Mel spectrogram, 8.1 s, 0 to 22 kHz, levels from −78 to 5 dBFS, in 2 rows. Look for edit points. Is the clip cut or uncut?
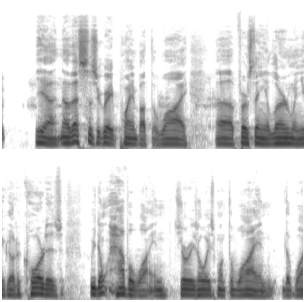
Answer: uncut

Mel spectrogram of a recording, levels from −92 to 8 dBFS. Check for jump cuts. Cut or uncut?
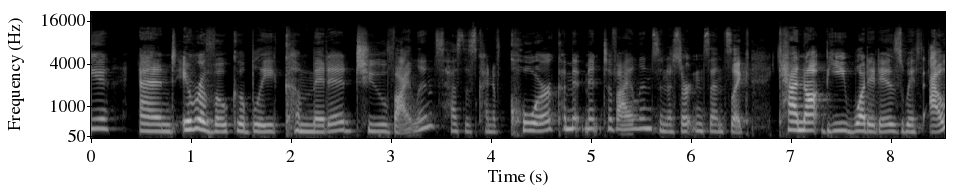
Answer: uncut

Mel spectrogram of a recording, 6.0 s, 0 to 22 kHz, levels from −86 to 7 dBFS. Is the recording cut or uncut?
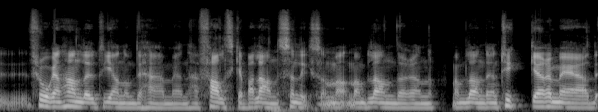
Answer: cut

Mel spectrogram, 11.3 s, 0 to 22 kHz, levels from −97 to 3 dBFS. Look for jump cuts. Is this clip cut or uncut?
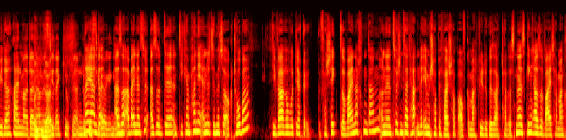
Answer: uncut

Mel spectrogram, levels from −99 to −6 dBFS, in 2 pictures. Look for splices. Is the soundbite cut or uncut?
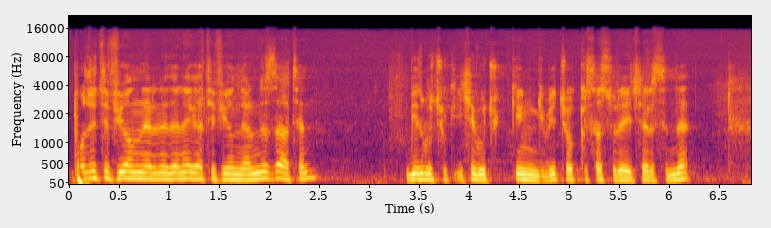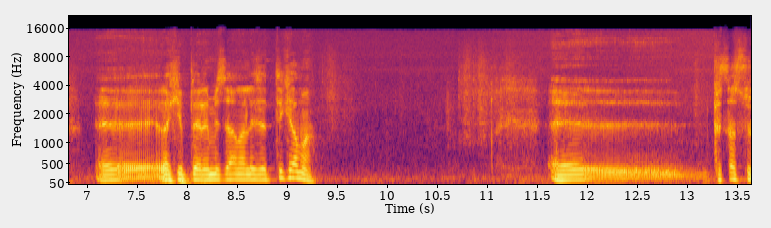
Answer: uncut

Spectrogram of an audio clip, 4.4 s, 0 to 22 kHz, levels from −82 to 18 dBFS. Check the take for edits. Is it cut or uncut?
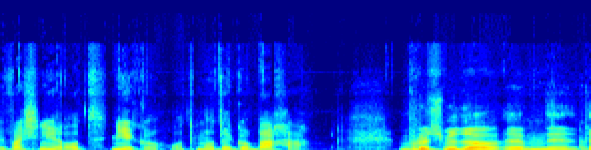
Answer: uncut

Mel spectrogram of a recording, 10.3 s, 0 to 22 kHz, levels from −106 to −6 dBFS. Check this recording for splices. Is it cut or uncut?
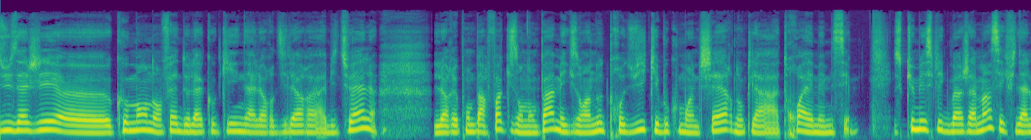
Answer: uncut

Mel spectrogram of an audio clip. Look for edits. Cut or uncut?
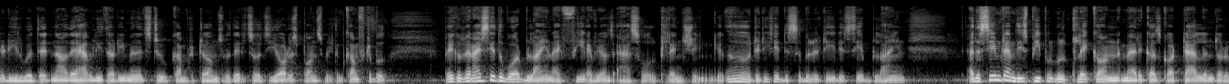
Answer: cut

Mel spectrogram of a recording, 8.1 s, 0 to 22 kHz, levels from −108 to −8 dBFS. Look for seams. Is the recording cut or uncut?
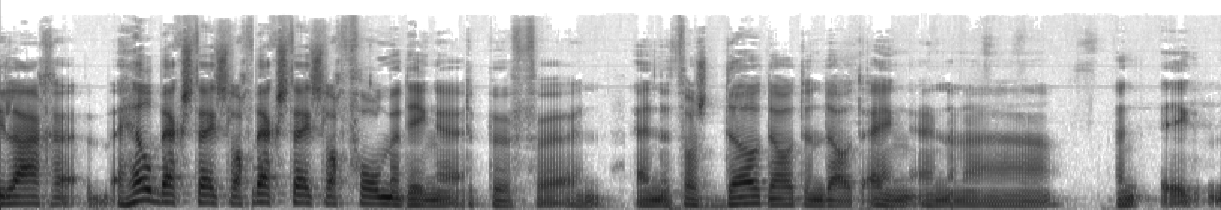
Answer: cut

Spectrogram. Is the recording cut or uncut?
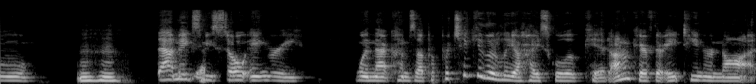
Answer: uncut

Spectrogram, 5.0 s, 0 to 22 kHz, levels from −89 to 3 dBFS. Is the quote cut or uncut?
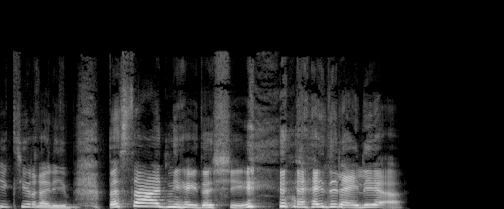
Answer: uncut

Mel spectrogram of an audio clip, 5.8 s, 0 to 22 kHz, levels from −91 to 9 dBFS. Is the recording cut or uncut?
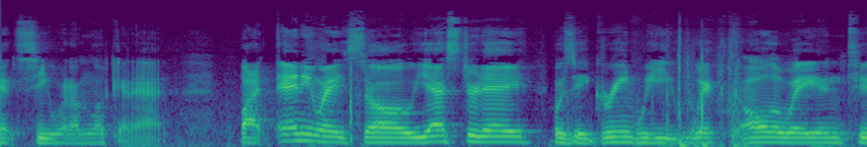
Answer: cut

